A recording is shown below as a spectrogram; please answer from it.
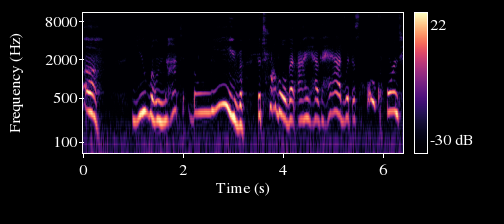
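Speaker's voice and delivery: talking in a high grandma voice. Talking to viewers about moving with their device, in a grandma voice. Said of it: "I'm going to speak like a grandma".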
